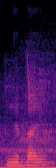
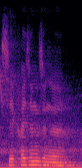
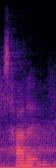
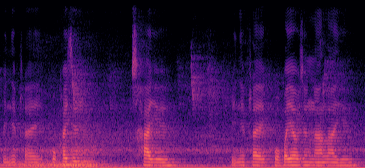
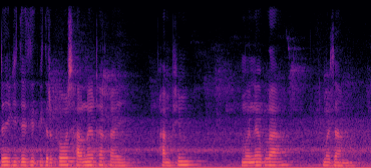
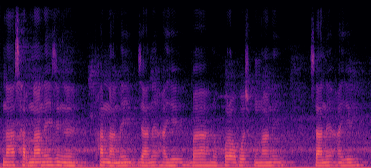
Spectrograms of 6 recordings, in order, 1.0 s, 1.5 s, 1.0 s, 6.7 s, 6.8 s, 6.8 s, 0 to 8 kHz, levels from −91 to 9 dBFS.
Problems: constant background noise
